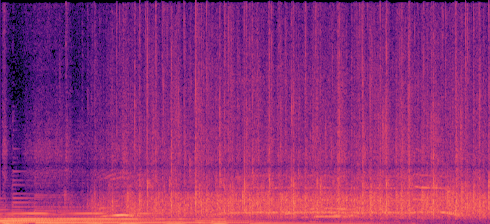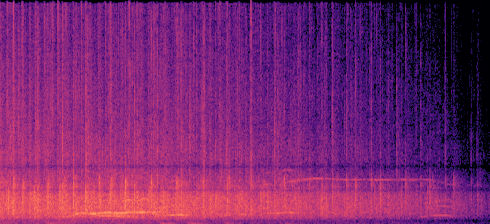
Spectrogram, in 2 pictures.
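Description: A live band's last sustained chord rings out and dies away over the first few seconds as the audience breaks into applause with a few shouts. The applause then fades out near the end.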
